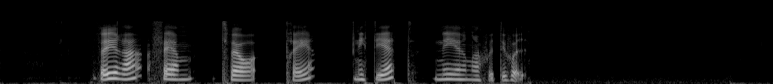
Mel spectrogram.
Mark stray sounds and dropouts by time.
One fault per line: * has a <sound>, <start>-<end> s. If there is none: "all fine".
all fine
